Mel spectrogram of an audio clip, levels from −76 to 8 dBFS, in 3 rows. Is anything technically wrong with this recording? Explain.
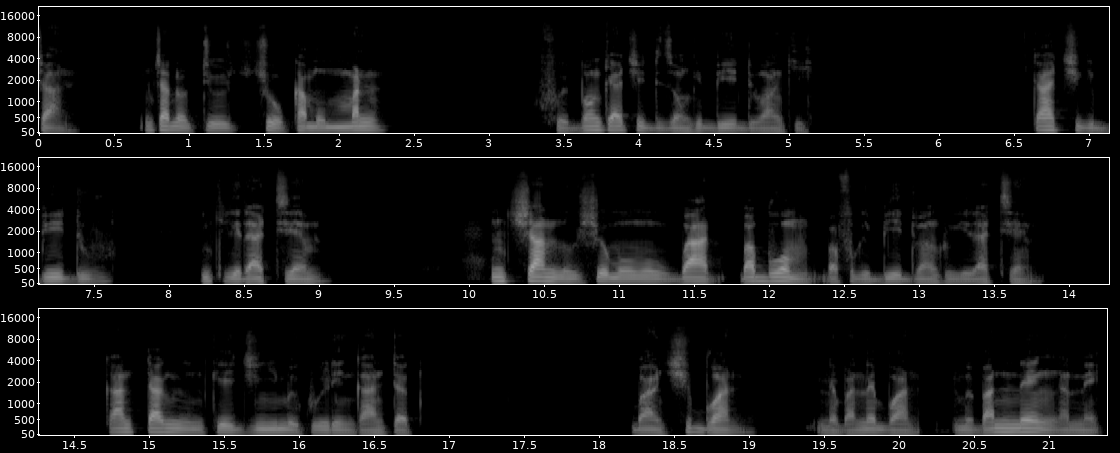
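No, nothing technical stands out here; the speech comes across just as it should, with nothing getting in the way.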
